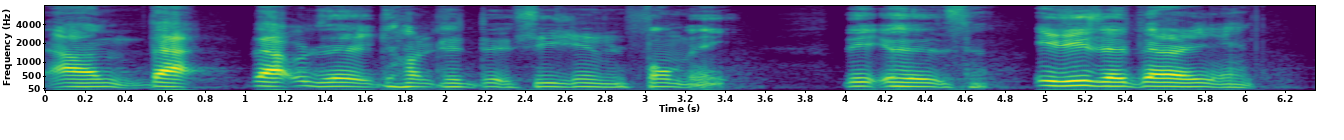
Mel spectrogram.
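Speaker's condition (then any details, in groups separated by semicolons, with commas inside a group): Spastic cerebral palsy; adult, constant pain, major fatigue, 200-300% extra energy use, slow writing and typing, sought therapy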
